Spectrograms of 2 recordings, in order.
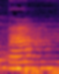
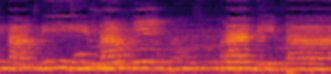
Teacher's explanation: ada sedikit guna, ada sedikit suara dari hidung, dari rongga hidung al-faisum ya, karena tadi mengucapkan huruf mim itu dari suaranya dari al-faisum ya, baik mim itu tasdid maupun mim itu sendiri ya.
